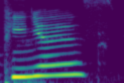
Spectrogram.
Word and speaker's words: piñas: Spanish for pineapple yeah it's spelled with on Enya it's like an N with a little over it you know what I remember that now from likes you pronounce that as yeah yeah yeah like Nina yes Nina I don't know why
